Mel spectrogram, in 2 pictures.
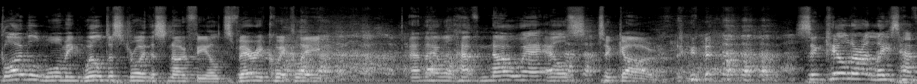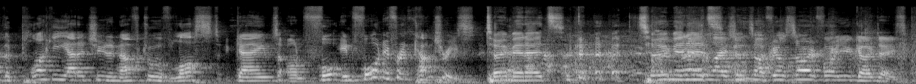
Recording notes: Recorded live at the Comics Lounge in North Melbourne, we present our first live show.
